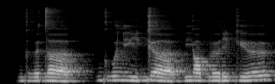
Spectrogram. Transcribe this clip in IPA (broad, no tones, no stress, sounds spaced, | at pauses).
ɡʱ ø d ɐ | ɡʱ u lʲ j i ɡʲ ɐ | j ɒ b ø ɾ i kʲ ø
